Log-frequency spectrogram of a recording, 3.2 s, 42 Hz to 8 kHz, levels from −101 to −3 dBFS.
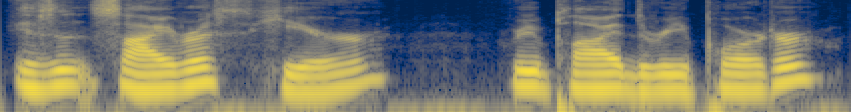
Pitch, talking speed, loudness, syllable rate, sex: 140 Hz, 115 wpm, -16 LUFS, 4.3 syllables/s, male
